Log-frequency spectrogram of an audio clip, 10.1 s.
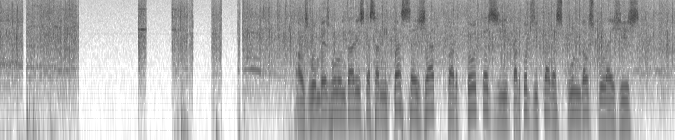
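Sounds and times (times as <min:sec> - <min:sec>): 
loud crowd applause in town square: 0:00.0 - 0:01.2, 0:03.6 - 0:10.1
speech: 0:04.4 - 0:09.8.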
